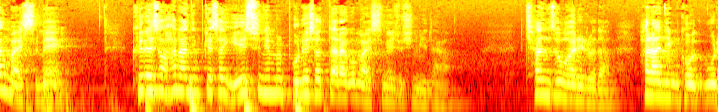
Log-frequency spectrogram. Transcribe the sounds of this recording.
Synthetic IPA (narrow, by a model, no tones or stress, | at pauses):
ŋmaɭs͈ɯme̞ | kɯɾe̞sʰʌɦanaɲimk͈e̞sʰʌje̞sʰuɲimɯɭpone̞ɕʰʌt̚t͈aɾaɡomaɭs͈ɯmɦe̞d͡ʑuɕʰimɲida̰ | t͡ɕʰans̬ʰoŋɦaɾiɾodahanaɲimɡodu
